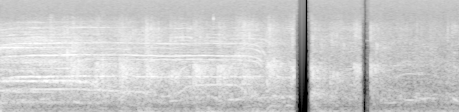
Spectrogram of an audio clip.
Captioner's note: audience cheering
